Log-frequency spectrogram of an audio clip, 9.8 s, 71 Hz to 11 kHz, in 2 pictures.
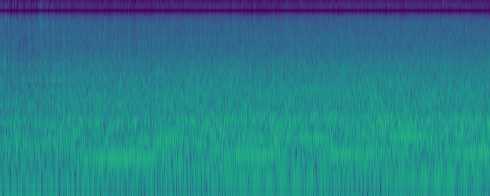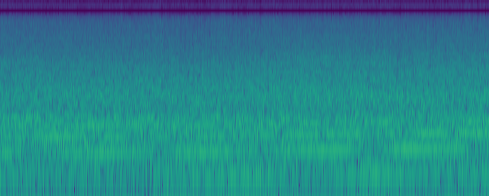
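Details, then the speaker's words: John Deere L120/LA140 riding mower after mower deck greasing maintenance: steady engine drone with even blade whirr and no squeak or chirp; deck now turns much smoother. "alrighty that one is so much smoother"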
